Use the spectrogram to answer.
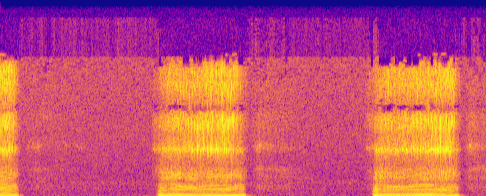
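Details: Mya snoring and dreaming in sleep: loud, droning, vibrating snores about a second long, roughly every two seconds, with quiet pauses between.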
